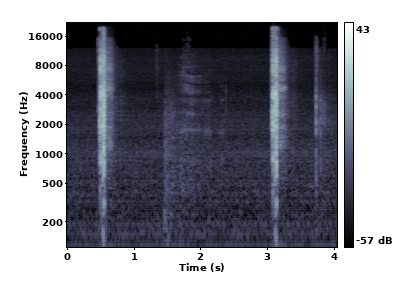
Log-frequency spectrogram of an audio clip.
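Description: A G&G SSG-1 AEG airsoft gun fires at a target, two sharp, close snapping shots about two and a half seconds apart, each followed by fainter clicks and mechanical rattles in a quiet setting.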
